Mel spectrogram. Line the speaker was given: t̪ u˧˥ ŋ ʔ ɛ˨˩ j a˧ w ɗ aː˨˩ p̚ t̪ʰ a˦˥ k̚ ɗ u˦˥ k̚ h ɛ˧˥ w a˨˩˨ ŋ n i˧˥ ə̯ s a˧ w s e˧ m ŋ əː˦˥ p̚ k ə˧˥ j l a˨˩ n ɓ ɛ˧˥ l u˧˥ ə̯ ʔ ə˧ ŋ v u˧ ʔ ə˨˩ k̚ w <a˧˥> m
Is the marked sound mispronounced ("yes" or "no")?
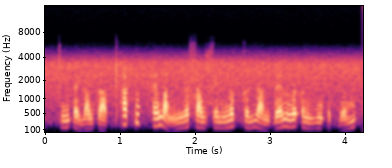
yes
